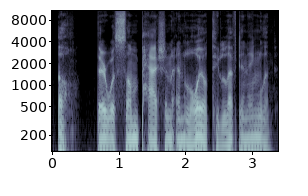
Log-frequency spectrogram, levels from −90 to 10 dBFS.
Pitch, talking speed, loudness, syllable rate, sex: 80 Hz, 175 wpm, -21 LUFS, 4.8 syllables/s, male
